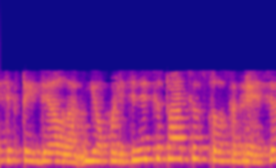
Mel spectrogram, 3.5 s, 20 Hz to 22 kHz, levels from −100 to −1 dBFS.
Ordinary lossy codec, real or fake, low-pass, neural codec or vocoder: AAC, 16 kbps; real; 7.2 kHz; none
